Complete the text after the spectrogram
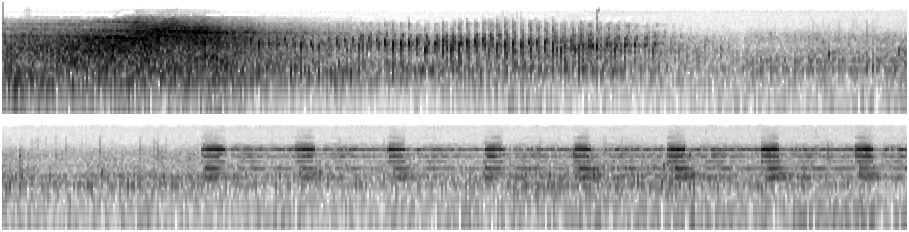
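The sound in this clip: Airplane taking off with a loud, broad rushing roar that swells over the first seconds, then drops away as a quieter, rhythmic tonal pulsing takes over.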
